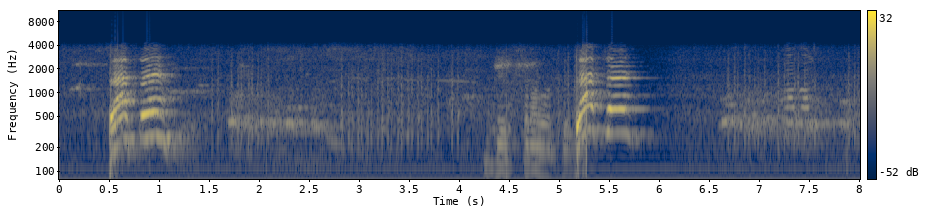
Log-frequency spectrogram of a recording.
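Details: Paco, a one-year-old male Rottweiler, during attack-command sessions with a dog trainer in 2010. Two loud, rough, harmonic barks, about 4.5 seconds apart, with a person's voice giving Romanian commands in between.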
